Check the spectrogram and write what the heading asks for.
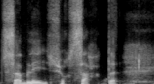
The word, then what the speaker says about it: Sablé-sur-Sarthe: the Sarthe department of France that is called Sablé-sur-Sarthe.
